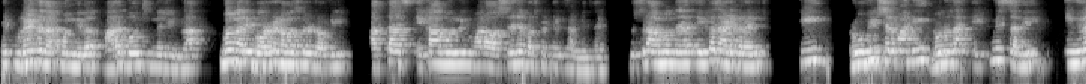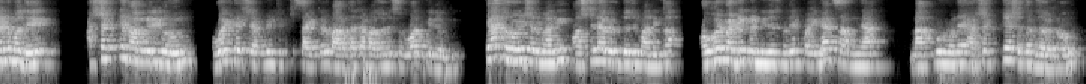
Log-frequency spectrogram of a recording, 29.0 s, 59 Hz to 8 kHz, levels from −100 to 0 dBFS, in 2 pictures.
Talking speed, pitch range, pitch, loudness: 110 wpm, 175-210 Hz, 190 Hz, -17 LUFS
